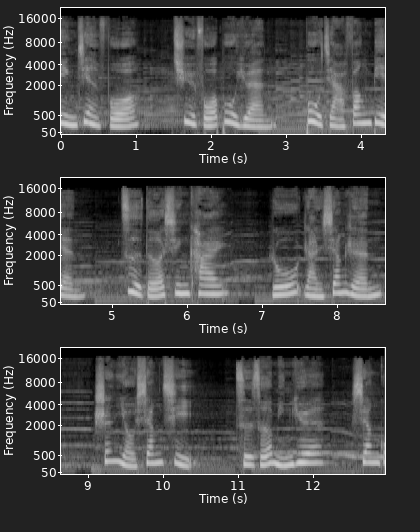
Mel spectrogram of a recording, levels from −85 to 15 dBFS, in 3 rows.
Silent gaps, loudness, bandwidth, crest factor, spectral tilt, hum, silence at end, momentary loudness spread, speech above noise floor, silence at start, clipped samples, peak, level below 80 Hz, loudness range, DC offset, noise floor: none; -16 LUFS; 17 kHz; 12 dB; -4 dB/octave; none; 0 s; 12 LU; 22 dB; 0 s; under 0.1%; -4 dBFS; -48 dBFS; 1 LU; under 0.1%; -38 dBFS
